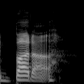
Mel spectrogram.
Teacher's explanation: in many British dialects, they just drop that R off entirely and replace it with a vowel. So you could say butta. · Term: non-rhotic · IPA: [bʌt.ə]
